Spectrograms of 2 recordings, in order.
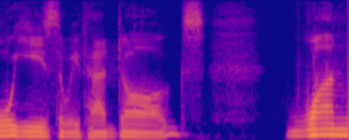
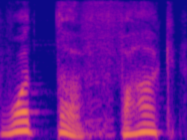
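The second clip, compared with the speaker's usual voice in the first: high, slow stunned what the fuck; mock stunned reaction; retold disbelief; 9 semitones higher, slower than usual. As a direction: drag it out in disbelief. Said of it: "And I was like".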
